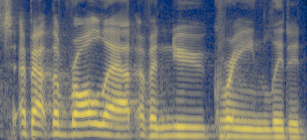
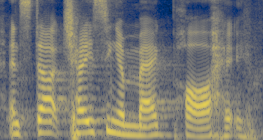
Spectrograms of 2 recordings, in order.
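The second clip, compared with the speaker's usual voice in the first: usual speaking voice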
